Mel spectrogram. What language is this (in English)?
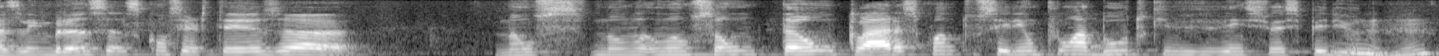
Portuguese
